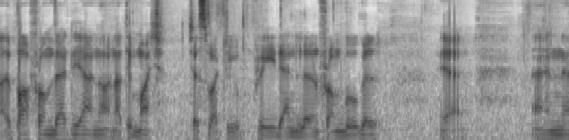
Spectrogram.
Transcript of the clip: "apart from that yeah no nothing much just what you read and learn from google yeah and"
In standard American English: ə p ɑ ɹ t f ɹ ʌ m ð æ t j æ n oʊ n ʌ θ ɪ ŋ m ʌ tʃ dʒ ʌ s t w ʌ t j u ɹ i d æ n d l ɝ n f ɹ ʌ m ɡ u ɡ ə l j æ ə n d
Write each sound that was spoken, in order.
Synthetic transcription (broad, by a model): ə p ɑ ɹ t f ɹ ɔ m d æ t j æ n oʊ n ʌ t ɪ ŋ m ʌ tʃ dʒ ʌ s t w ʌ t j u ɹ i d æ n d l ɝ n f ɹ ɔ m ɡ u ɡ ə l j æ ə n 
